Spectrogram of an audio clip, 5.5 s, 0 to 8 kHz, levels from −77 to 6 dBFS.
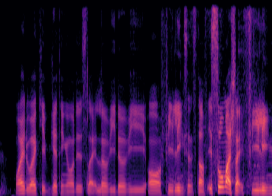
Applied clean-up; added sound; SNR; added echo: none; none; none; none.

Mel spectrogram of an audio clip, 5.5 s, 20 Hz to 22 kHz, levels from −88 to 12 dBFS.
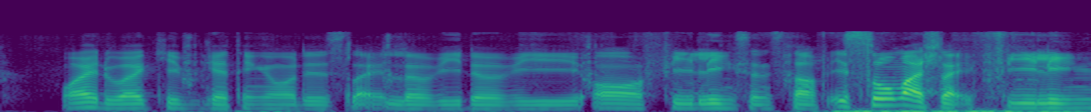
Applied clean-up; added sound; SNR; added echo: neural mask model Resemble Enhance denoiser.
